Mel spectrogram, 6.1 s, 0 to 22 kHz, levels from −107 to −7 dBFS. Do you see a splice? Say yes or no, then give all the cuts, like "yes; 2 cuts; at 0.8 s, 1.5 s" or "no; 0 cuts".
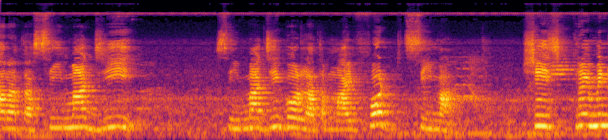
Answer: no; 0 cuts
